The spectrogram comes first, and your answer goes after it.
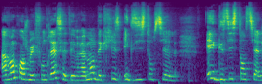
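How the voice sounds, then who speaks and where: Over music in the background, a woman talks fairly quickly at a fairly high pitch with ordinary pitch variation. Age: 20s. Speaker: lifestyle vlogger. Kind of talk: casual chat. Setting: facecam video. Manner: fast.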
